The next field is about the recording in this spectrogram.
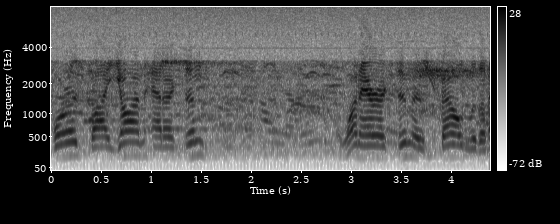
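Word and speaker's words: Erixon: by John Anderson one Erickson is fouled with an X e-r-i-x-o-n and the other John Erickson is e-r-i-x e-i-r-k-s-s-o-n to pronounced exactly the same two John Ericksons of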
